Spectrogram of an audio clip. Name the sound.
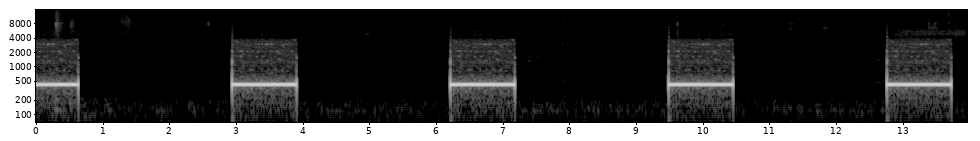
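telephone call tone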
